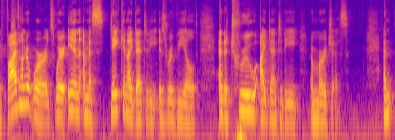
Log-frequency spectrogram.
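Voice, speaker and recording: A woman's voice: fairly low pitch, a bit bright. A woman hosting a conversational literary podcast, explaining ideas and asking leading questions. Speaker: podcast host.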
